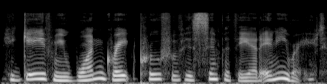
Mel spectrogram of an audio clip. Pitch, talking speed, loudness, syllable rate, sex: 210 Hz, 220 wpm, -15 LUFS, 5.1 syllables/s, female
